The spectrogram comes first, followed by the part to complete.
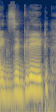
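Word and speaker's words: exaggerate: यहाँ पे एक्साग्रेट, एक्साग्रेट का मतलब होता है एग्जेग्रेट, वैसे इसका प्रोनाउंसिएशन होता है एग्जेग्रेट, किसी को बढ़ा चढ़ा कर कहना।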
